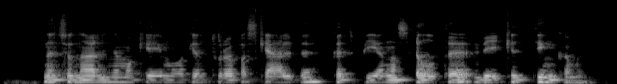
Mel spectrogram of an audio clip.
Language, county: Lithuanian, Vilnius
